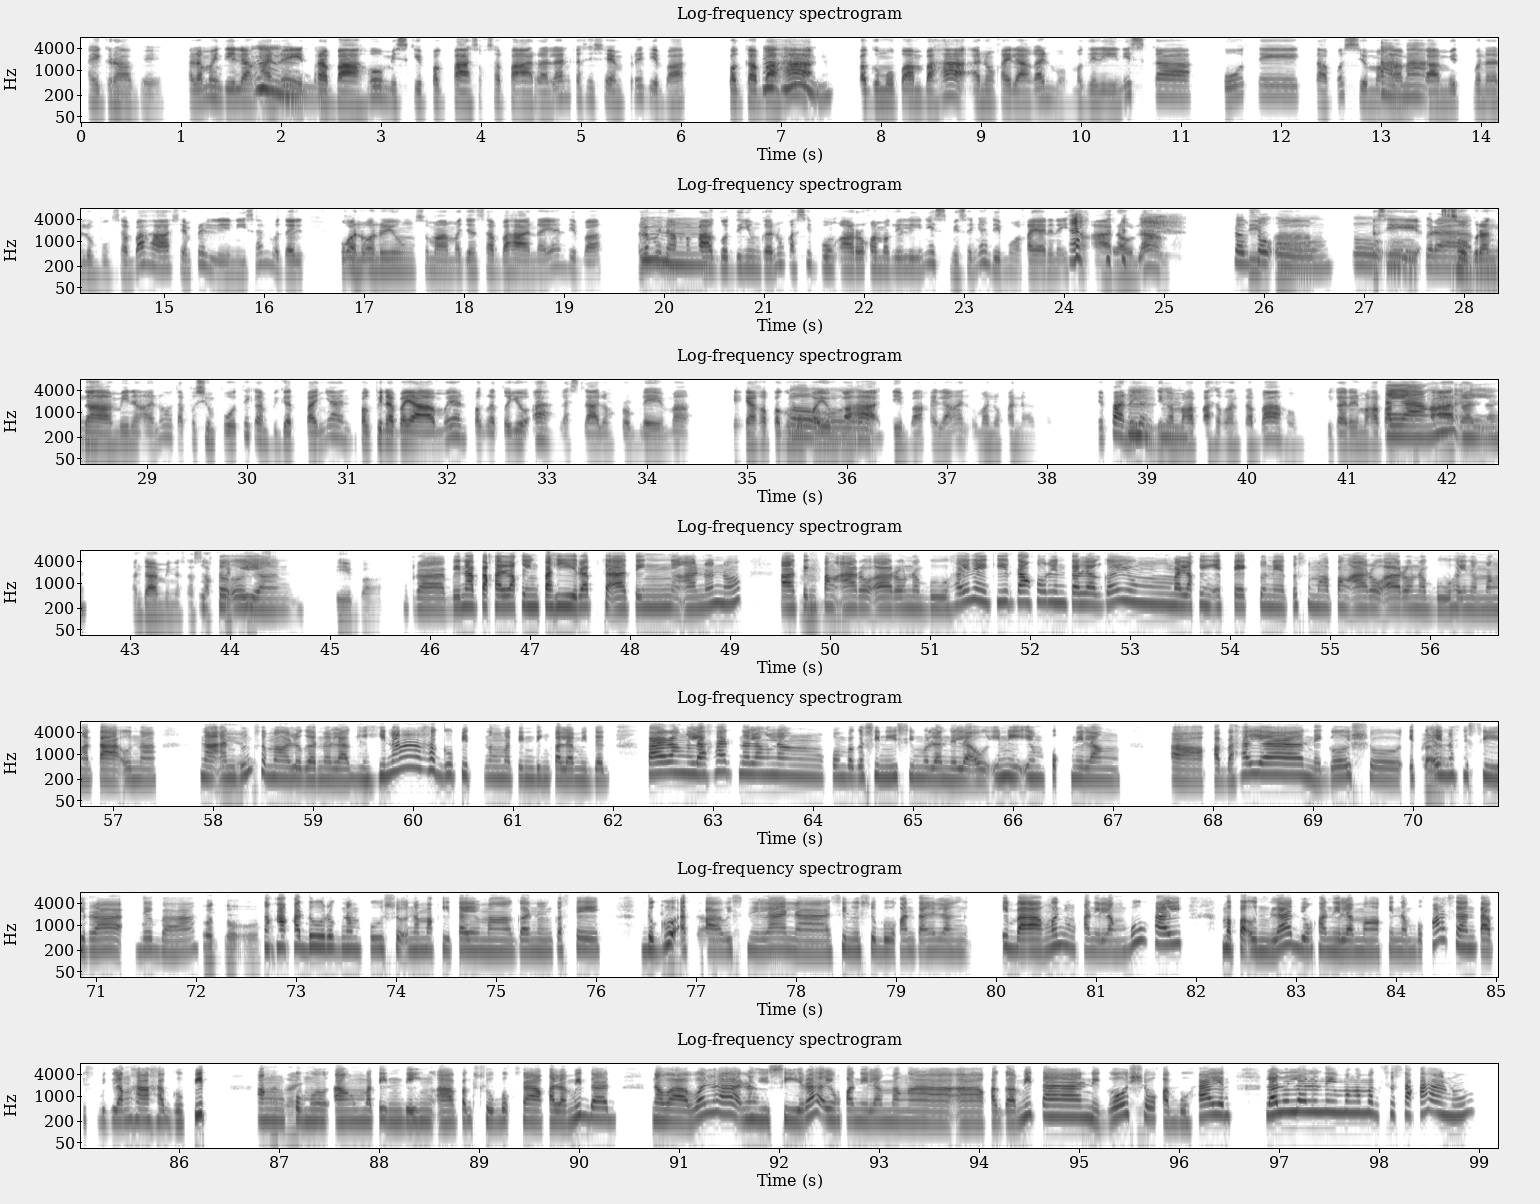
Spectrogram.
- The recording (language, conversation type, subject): Filipino, unstructured, Ano ang naramdaman mo sa mga balita tungkol sa mga kalamidad ngayong taon?
- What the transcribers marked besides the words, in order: other background noise; other noise; laugh; dog barking; stressed: "dugo"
